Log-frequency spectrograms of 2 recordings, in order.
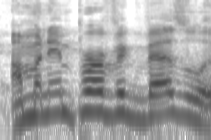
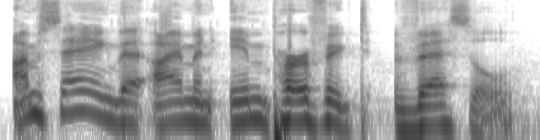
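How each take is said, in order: First: "imperfect" lifted high and softer; higher, softer "imperfect vessel"; stress on imperfect. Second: Said in the usual way. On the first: Real, not acted. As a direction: lean on the word imperfect. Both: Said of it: "how I'm emphasizing certain words".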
